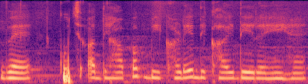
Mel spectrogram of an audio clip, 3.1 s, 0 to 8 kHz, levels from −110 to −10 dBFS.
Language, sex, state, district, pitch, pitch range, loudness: Hindi, female, Bihar, Gaya, 215 Hz, 205-225 Hz, -23 LUFS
